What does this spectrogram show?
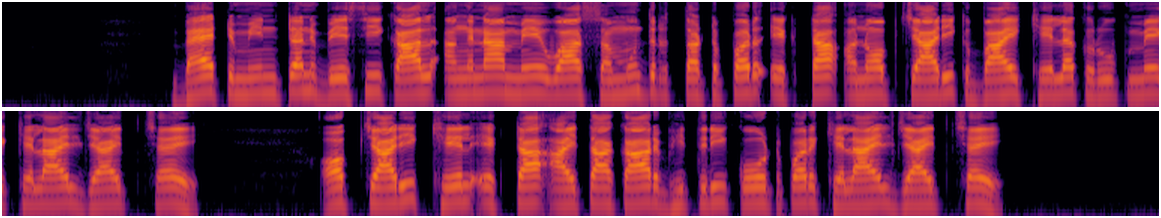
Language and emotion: Maithili, neutral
